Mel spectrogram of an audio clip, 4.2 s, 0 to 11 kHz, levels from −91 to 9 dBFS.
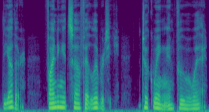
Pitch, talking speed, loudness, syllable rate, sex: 130 Hz, 160 wpm, -19 LUFS, 5.5 syllables/s, male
